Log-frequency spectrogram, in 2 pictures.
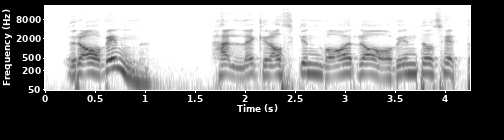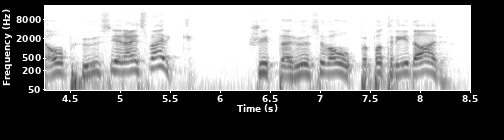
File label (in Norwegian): "ravin", Numedalsmål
